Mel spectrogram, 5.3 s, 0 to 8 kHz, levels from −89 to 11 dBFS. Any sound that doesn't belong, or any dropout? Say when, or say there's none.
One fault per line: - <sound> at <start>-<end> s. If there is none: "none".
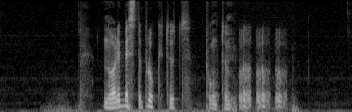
- laugh at 3.6-4.3 s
